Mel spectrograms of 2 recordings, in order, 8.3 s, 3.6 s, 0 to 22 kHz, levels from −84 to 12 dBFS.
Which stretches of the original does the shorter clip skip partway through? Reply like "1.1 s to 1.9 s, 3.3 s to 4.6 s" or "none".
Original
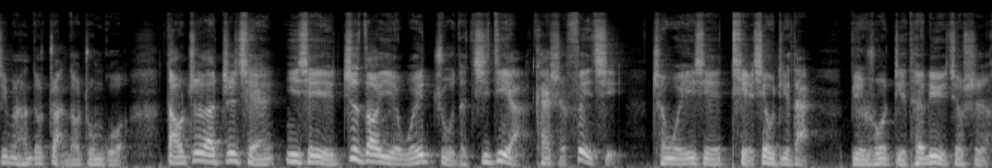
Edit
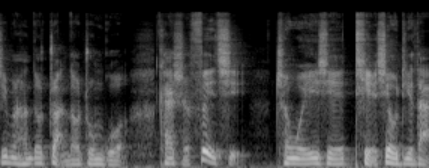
1.3 s to 4.4 s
